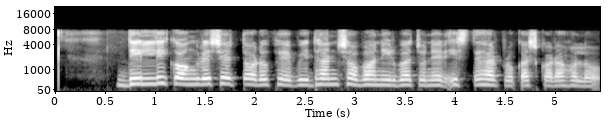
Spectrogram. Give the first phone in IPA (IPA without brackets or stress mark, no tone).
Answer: d̪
